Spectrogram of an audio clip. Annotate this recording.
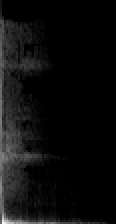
I randomly synthesized a series of percussive hits with xoxo's physical modeling vst's than layered them in audacity
bass-drum, bassdrum, bd, house, kick, kit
